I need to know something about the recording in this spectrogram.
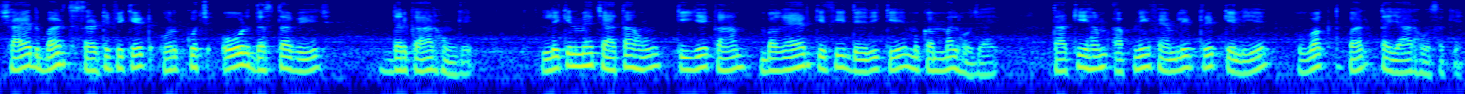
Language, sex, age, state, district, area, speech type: Urdu, male, 45-60, Uttar Pradesh, Gautam Buddha Nagar, urban, spontaneous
